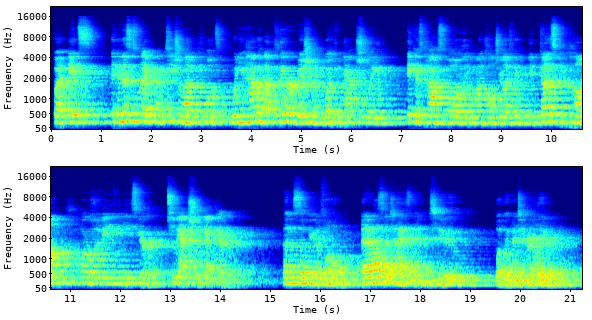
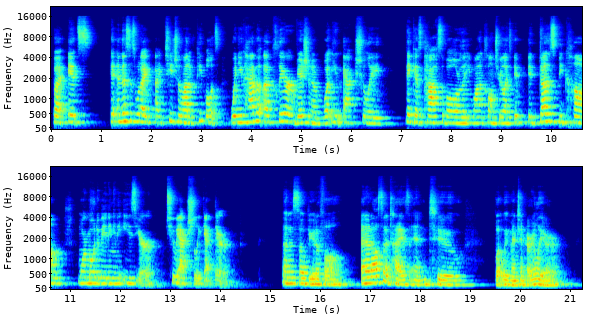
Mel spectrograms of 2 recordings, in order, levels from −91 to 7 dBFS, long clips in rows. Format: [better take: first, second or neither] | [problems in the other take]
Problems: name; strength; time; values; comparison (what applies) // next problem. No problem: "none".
second | room echo; strong; dies away in 2.4 s; slight in the second // off-mic speech; far; far in the second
